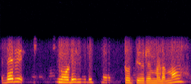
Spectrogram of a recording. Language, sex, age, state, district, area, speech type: Kannada, female, 18-30, Karnataka, Gulbarga, urban, conversation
